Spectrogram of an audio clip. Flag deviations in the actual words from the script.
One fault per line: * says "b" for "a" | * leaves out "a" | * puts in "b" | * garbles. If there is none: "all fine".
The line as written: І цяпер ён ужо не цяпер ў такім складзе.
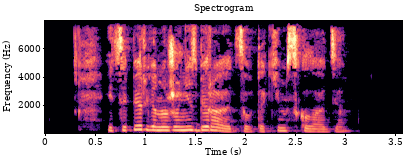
* says "збіраецца" for "цяпер"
